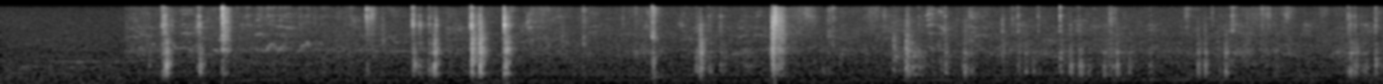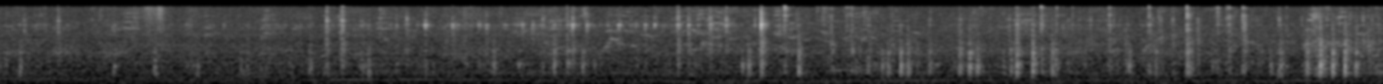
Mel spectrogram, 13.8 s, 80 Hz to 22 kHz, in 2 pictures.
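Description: Irregular small clicks and taps of a 3D-printed plastic coupler being handled and pushed onto a gear motor's keyed output shaft.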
